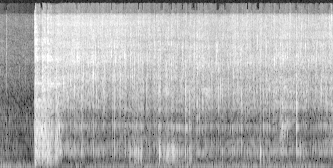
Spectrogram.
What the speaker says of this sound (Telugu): ఆవాలు దోరగా వేగినాయి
